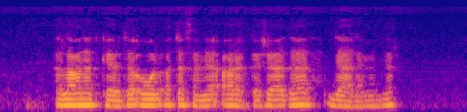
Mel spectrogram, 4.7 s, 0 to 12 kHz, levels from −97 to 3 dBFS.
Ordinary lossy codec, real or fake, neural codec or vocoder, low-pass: MP3, 64 kbps; real; none; 9.9 kHz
